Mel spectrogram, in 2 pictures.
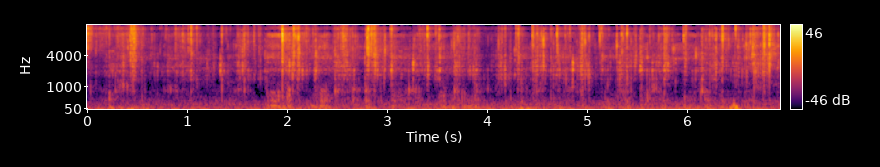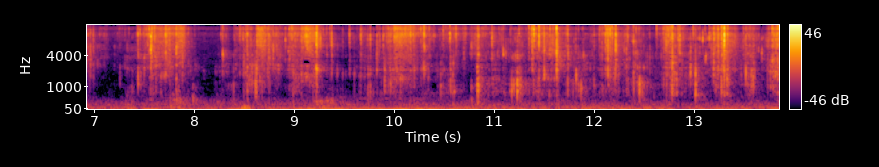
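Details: Oli the pit bull chews a raw meal of fish and steak, recorded August 4, 2023: a dense, steady run of crunching and tearing bites for about fourteen seconds, with small crinkling sounds and a low room hum beneath.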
